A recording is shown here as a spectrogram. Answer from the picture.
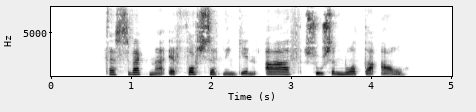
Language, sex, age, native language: Icelandic, female, 30-39, Icelandic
